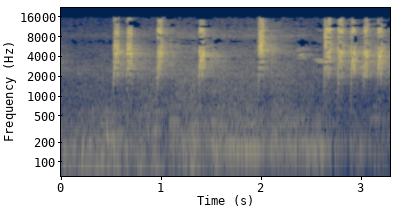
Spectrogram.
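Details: Grey-cheeked bulbul besetan, a coarse fast model song for cage birds: spaced single and paired high, sharp notes, ending in a quicker run of four or five harsh notes over faint low hum.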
